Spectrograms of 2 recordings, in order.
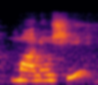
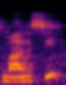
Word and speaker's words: Manasi: Among his 50 and odd volumes of poetry are Bhanusimo Thakurer Padoboli, I am pronouncing it as the Bengalis do, Manoshi, that is Manasi, Sonatori, Sonartari, Gitanjali, Gitamolo, and Balok.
